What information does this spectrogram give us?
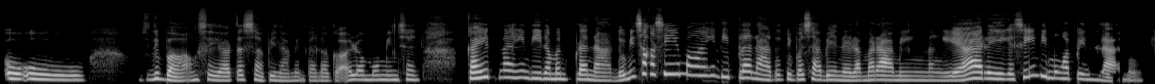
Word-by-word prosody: Oo. 225 Hz, -6 st, +3 dB, 0.6 s
'Di 225 Hz, +5 st, -1 dB
ba, 185 Hz, -4 st, +2 dB
ang 205 Hz, -, -4 dB
saya. 200 Hz, -3 st, -2 dB
Tapos 220 Hz, +4 st, -4 dB
sabi 200 Hz, -2 st, -3 dB
namin 180 Hz, +1 st, -7 dB
talaga, 180 Hz, -3 st, -7 dB
alam 215 Hz, +1 st, -1 dB
mo 210 Hz, 0 st, -3 dB
minsan, 215 Hz, 0 st, -4 dB, 0.5 s
kahit 305 Hz, +5 st, +6 dB
na 330 Hz, 0 st, 0 dB
hindi 305 Hz, -3 st, -1 dB
naman 250 Hz, -1 st, +2 dB
planado 195 Hz, -6 st, -1 dB
minsan 365 Hz, -, +4 dB
kasi -, -, +2 dB
'yung 485 Hz, 0 st, 0 dB
mga 430 Hz, -2 st, +2 dB, 0.2 s
hindi 355 Hz, -2 st, -1 dB
planado, 260 Hz, -10 st, +1 dB
'di 245 Hz, -, -4 dB
ba, 225 Hz, -, 0 dB
sabi 215 Hz, -4 st, -1 dB
nila 190 Hz, -1 st, -1 dB
maraming 195 Hz, -1 st, 0 dB
nangyayari 245 Hz, +9 st, +3 dB
kasi 245 Hz, +8 st, -1 dB
hindi 400 Hz, -2 st, +1 dB
mo 290 Hz, -1 st, -2 dB
nga 270 Hz, -, +1 dB
pinlano. 195 Hz, -7 st, -3 dB
220 Hz, 175 wpm, -24 LUFS, 195-270 Hz, 0.6 s, kahit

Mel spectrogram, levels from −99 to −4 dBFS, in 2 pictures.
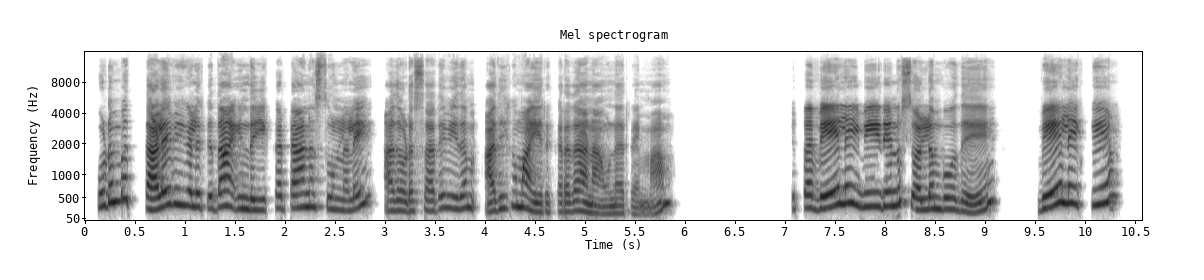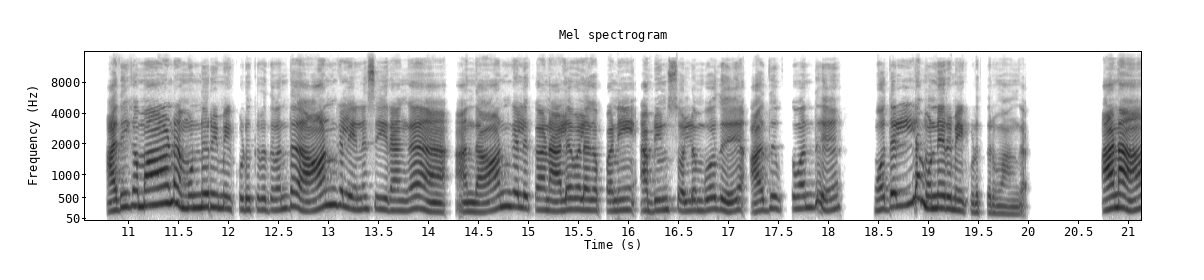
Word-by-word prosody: குடும்பத் 440 Hz, +8 st, -1 dB
தலைவிகளுக்கு 305 Hz, +2 st, +4 dB
தான் 320 Hz, -3 st, +6 dB
இந்த 245 Hz, -2 st, 0 dB
இக்கட்டான 275 Hz, +5 st, -1 dB
சூழ்நிலை 245 Hz, 0 st, -2 dB, 0.3 s
அதோட 215 Hz, -1 st, -4 dB
சதவீதம் 265 Hz, +4 st, -4 dB, 0.2 s
அதிகமா 270 Hz, +3 st, -1 dB
இருக்கிறதா 195 Hz, +3 st, -3 dB
நான் 155 Hz, -2 st, -5 dB
உணர்றேன்ம்மா. 160 Hz, -2 st, -9 dB, 1.3 s
இப்ப 275 Hz, +2 st, -2 dB
வேலை 345 Hz, +8 st, +6 dB
வீடுன்னு 310 Hz, +3 st, +5 dB
சொல்லும்போது, 245 Hz, -4 st, -1 dB, 0.7 s
வேலைக்கு 360 Hz, +2 st, +4 dB, 0.7 s
அதிகமான 330 Hz, +5 st, +3 dB
முன்னுரிமை 280 Hz, -1 st, -1 dB
குடுக்கிறது 240 Hz, -1 st, -7 dB
வந்து, 265 Hz, +6 st, -4 dB, 0.2 s
ஆண்கள் 325 Hz, 0 st, +2 dB
என்ன 245 Hz, +1 st, -5 dB
செய்றாங்க, 230 Hz, -2 st, -3 dB, 0.5 s
அந்த 195 Hz, -1 st, -1 dB, 0.2 s
ஆண்களுக்கான 270 Hz, -5 st, -1 dB
அலுவலக 235 Hz, 0 st, 0 dB
பணி 220 Hz, +2 st, -1 dB, 0.2 s
அப்படின்னு 225 Hz, +2 st, -3 dB
சொல்லும்போது, 220 Hz, +2 st, -3 dB, 0.3 s
அதுக்கு 260 Hz, +3 st, -8 dB
வந்து 280 Hz, +2 st, -4 dB, 0.5 s
மொதல்ல 300 Hz, -, +1 dB
முன்னுரிமை 265 Hz, -4 st, +1 dB
குடுத்துருவாங்க. 165 Hz, -5 st, -10 dB, 0.9 s
ஆனா -, -, +8 dB
255 Hz, 100 wpm, -22 LUFS, 225-300 Hz, 1.3 s, ஆனா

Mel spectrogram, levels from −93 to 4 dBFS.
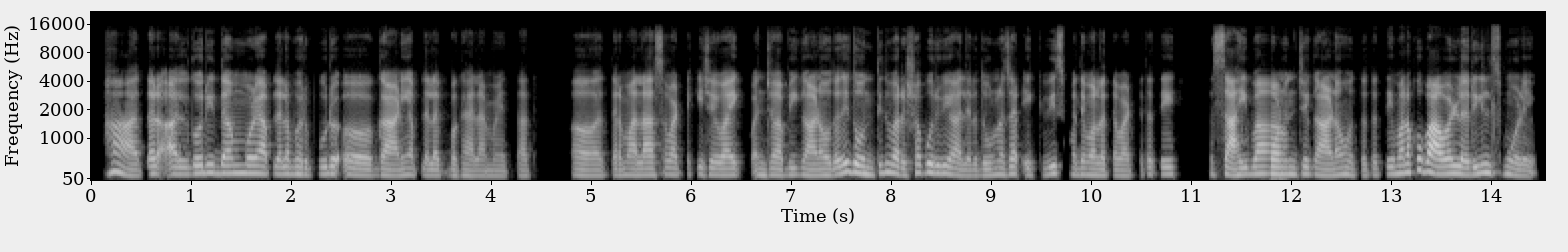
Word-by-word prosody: हां. 200 Hz, -11 st, +2 dB
तर 175 Hz, 0 st, +3 dB
अल्गोरिदममुळे 185 Hz, +2 st, +1 dB
आपल्याला 170 Hz, -1 st, +1 dB
भरपूर 165 Hz, 0 st, -4 dB
अ, 145 Hz, -5 st, 0 dB
गाणी 135 Hz, 0 st, +3 dB
आपल्याला 140 Hz, -2 st, -3 dB
बघायला 130 Hz, -2 st, -5 dB
मिळतात. 125 Hz, 0 st, -10 dB, 0.4 s
अ, 130 Hz, -1 st, -2 dB
तर 140 Hz, -, -3 dB
मला 145 Hz, 0 st, +2 dB
असं 145 Hz, +2 st, -4 dB
वाटतं 150 Hz, -1 st, -4 dB
की 160 Hz, -, -5 dB
जेव्हा 145 Hz, -2 st, +1 dB
एक 145 Hz, 0 st, +1 dB
पंजाबी 145 Hz, +1 st, -3 dB
गाणं 135 Hz, -2 st, +1 dB
होतं 140 Hz, +3 st, 0 dB
ते, 215 Hz, -, +3 dB
2-3 190 Hz, -3 st, 0 dB
वर्षापूर्वी 185 Hz, +1 st, 0 dB
आलेलं 130 Hz, -5 st, -2 dB
2021मध्ये 155 Hz, +2 st, -4 dB
मला 140 Hz, -1 st, 0 dB
तर -, -, -5 dB
वाटतं, 125 Hz, -1 st, -5 dB
तर -, -, -5 dB
ते 165 Hz, 0 st, -2 dB, 0.4 s
साहिबा 155 Hz, +4 st, +4 dB
म्हणून 165 Hz, -1 st, +3 dB
जे 170 Hz, -, -2 dB
गाणं 140 Hz, -1 st, +3 dB
होतं 150 Hz, -4 st, -5 dB
तर 145 Hz, -, -8 dB
ते 165 Hz, -, -3 dB
मला 185 Hz, +4 st, +2 dB
खूप 260 Hz, -4 st, +2 dB
आवडलं 175 Hz, -3 st, +7 dB
रील्समुळे, 165 Hz, -7 st, -2 dB
155 Hz, 175 wpm, -25 LUFS, 140-170 Hz, 0.4 s, आवडलं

